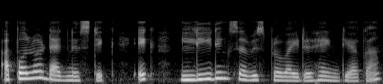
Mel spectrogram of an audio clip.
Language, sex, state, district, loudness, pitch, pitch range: Hindi, female, Haryana, Charkhi Dadri, -19 LUFS, 205 Hz, 185-240 Hz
